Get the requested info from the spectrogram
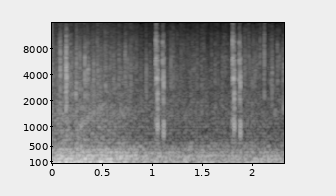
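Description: Roaring-fire sound effect for flaming title text: a steady low rumble with a few short crackles.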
